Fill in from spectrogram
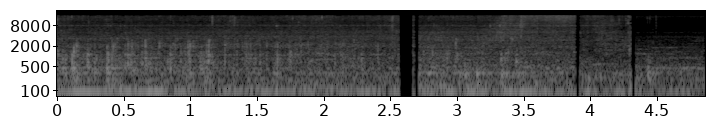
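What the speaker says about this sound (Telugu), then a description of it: "బంగాళదుంపని తీసుకొని 2 సైడ్ల దానికి పిండి అంటించి సరసర కాగే నూనెలోకి వేస్తున్నా." Potato bajji battered on both sides fry in hot groundnut oil, giving a steady close bubbling sizzle throughout with one brief dropout, and no talk.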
